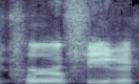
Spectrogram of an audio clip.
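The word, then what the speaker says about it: Kirifuda: I think it's pronounced Kira Fuda clutch. And of course, it's the Kira Fuda clutch.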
